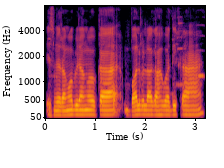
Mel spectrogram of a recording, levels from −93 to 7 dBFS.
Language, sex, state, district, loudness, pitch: Hindi, male, Bihar, Muzaffarpur, -16 LUFS, 120 Hz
